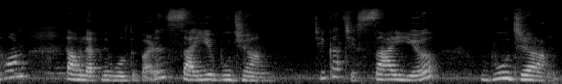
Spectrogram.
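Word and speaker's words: saya bujang: ফার্স্টে আমি যে লাইনটি এখানে লিখেছি সেখানে আমি লিখেছি সাইয়া বুজাং, সাইয়া বুজাং।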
